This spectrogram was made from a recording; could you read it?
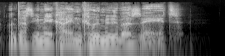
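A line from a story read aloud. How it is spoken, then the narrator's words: Growl. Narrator (German): knurrte Brigo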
